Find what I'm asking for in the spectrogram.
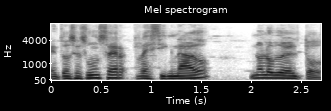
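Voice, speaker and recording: A man with a plain, everyday voice speaks at a moderate pace in a fairly high pitch, the sound dry and close with no echo. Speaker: university student. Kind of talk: class discussion.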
